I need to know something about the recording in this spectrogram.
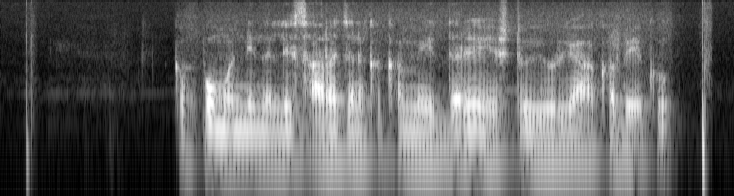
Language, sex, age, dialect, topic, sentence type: Kannada, male, 18-24, Central, agriculture, question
